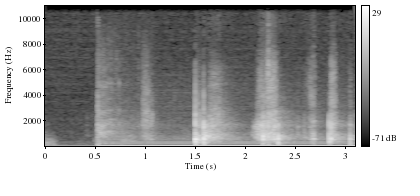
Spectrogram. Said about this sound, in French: Elle se lève et marche dans la pièce.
